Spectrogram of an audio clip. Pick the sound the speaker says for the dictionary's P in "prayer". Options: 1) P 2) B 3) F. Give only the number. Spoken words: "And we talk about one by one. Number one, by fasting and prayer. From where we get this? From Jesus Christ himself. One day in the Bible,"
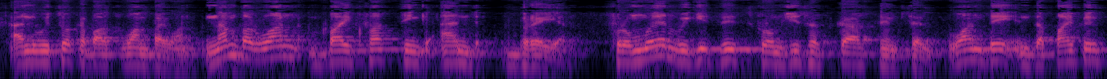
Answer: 2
